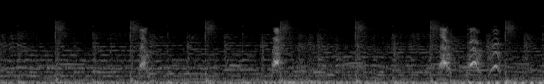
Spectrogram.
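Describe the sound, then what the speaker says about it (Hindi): A puppy barks in a string of sharp, high yips at irregular intervals, close and fairly loud over a low background hum. "इतने बड़े जबर चैपड़ पे भौंक रहा है, बताओ."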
